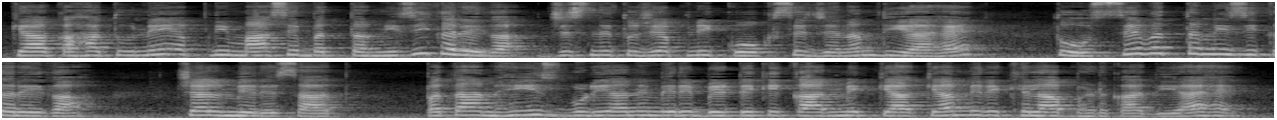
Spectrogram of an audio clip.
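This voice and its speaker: A cruel daughter-in-law in a spoken moral story scolds in a sharp, fairly high voice, as a woman narrator puts her on. Her temper runs hot throughout. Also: moderate pace, slight background noise, close to an everyday voice. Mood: furious.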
